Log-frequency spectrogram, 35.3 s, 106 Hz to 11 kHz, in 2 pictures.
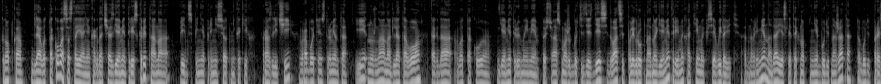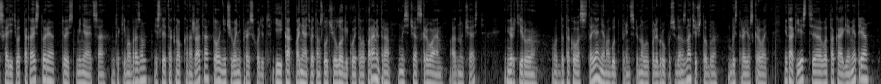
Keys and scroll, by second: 6.7 ctrl+z, 20.5 ctrl+z, 29.4 ctrl+w.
